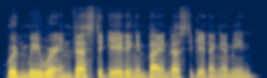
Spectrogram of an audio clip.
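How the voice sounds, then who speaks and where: A man in his thirties co-hosts a casual true crime podcast. He rambles and jokes at his own expense, with a sarcastic edge. His voice sits at an ordinary pitch and sounds dry and close, with no room around it. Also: fairly even intonation, quick pace, a little mellow, no echo. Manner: sarcastic, rambling, self-deprecating. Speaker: podcast co-host.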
